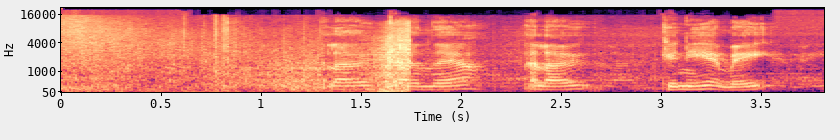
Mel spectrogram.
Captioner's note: lightning strike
